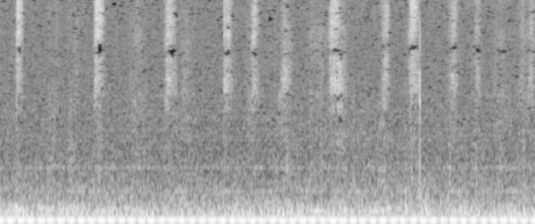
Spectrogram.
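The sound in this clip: A monk writing Chinese characters: many faint, short, scratchy strokes at an uneven pace over a low steady hum.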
